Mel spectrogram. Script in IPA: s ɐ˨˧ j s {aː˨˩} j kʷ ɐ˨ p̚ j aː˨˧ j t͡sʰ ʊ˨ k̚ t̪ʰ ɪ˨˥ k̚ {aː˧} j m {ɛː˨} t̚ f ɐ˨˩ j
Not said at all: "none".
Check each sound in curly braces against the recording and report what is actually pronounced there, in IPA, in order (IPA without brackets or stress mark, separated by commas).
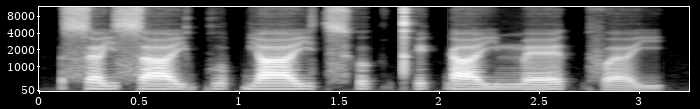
aː˨˩, aː˨, ɛː˨˥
